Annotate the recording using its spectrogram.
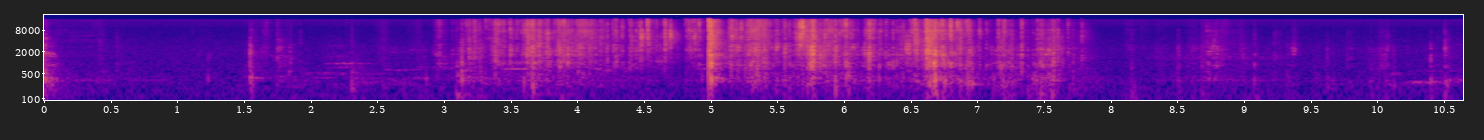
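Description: Foil trading-card sachet being torn open and crinkled by hand. The crackling starts about three seconds in and runs for about five seconds.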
